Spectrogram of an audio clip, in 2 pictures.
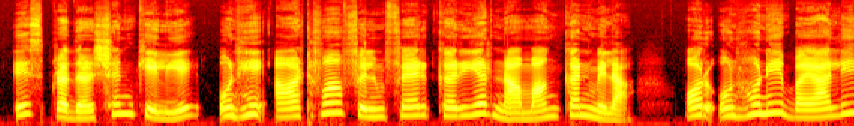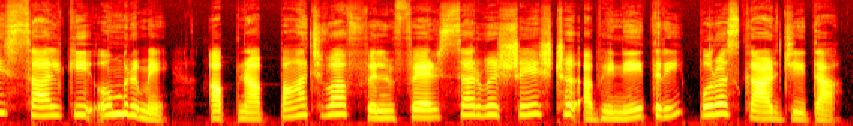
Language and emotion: Hindi, neutral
